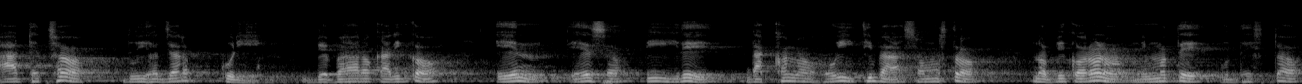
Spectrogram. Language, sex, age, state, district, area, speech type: Odia, male, 45-60, Odisha, Nayagarh, rural, read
